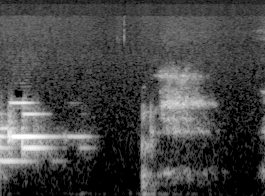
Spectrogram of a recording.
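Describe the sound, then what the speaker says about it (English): Electronic phone ringtone from an incoming call, a melodic tonal chime that plays, pauses, then starts again, fairly close and clear with no talking over it. "someone's calling me"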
